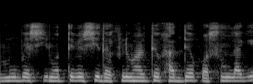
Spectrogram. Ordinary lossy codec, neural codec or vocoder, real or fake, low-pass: none; codec, 16 kHz, 4 kbps, X-Codec, WavLM features, trained on Multilingual LibriSpeech; fake; 7.2 kHz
